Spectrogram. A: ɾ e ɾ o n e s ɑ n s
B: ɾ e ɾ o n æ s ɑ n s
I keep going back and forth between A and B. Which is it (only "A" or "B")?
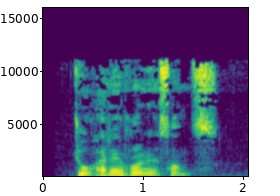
A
